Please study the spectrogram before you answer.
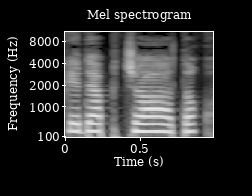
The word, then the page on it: getapja'toq: Mi'gmaq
